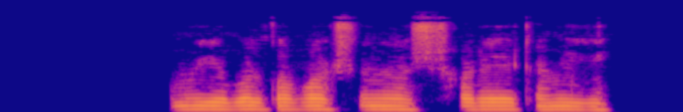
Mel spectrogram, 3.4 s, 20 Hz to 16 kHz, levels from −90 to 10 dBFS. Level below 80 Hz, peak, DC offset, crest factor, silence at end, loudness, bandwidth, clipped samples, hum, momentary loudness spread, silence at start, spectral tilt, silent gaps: -60 dBFS; -4 dBFS; under 0.1%; 16 dB; 0.4 s; -21 LUFS; 9.6 kHz; under 0.1%; none; 9 LU; 0.85 s; -5.5 dB/octave; none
